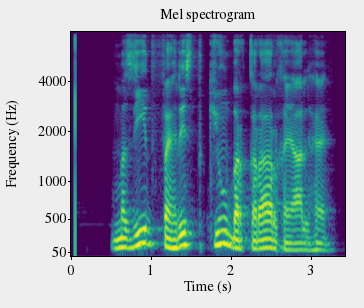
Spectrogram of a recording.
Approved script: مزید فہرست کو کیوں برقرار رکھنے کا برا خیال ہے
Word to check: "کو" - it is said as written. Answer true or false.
false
